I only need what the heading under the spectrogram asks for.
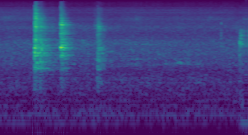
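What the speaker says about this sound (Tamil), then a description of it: "எண்ணெய் ஊற்றி கடுகு போட்டாச்சுங்க. கடுகு பொரியுதுங்க." Mustard seeds popping in hot oil while tempering a bottle gourd chutney: a few sharp, separate crackles close by, spaced out and fading, with one last faint pop after a pause.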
